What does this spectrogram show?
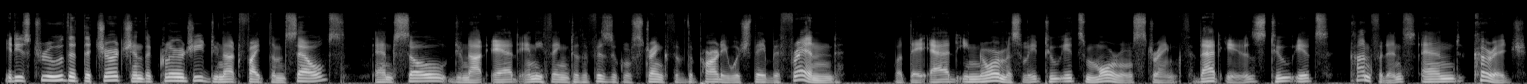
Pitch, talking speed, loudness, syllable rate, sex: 125 Hz, 175 wpm, -20 LUFS, 4.4 syllables/s, male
